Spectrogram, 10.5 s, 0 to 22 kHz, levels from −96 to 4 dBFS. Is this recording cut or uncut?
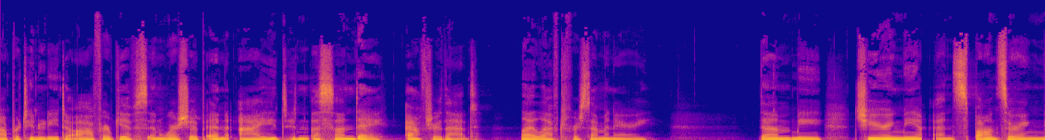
cut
